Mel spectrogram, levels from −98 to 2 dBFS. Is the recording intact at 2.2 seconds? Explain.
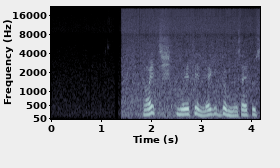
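No, not quite. Right around 2.17 s there's a repeated buffer: fresh audio didn't reach the device in time, so it played its last block over again, once, which fits a 512-sample buffer about 10.7 ms long. Since the repeat is so short, it comes across as a quick click or a tiny buzzy tick, with hard joins on either side, rather than a real stutter. Essentially nothing goes missing; it's just a small piece doubled.

On top of that, the noise suppressor artifacts that run through the whole clip are there at this moment too. The suppressor pulls down whatever bands it reads as steady noise, by about 20 dB, frame by frame. That leaves the room noise, which by this point has already come up around 1.5 s, pumping: it dips in the gaps and swells back under the speech.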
